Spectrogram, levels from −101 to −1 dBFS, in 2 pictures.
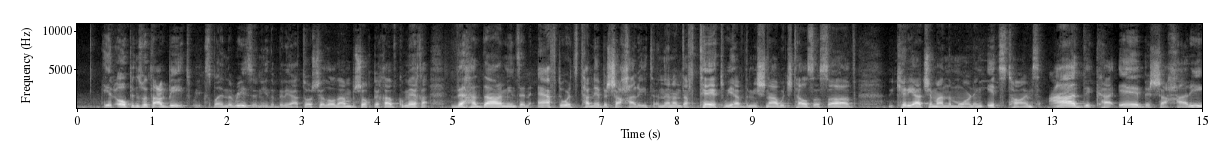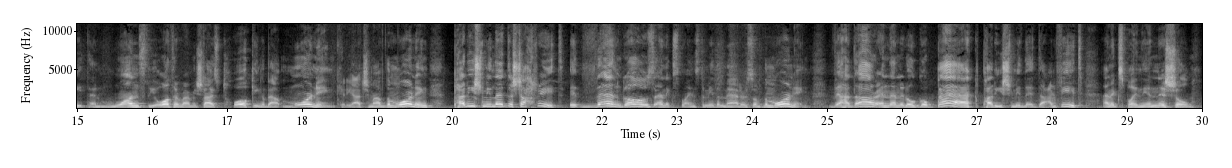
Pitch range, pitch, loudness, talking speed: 120-195 Hz, 140 Hz, -23 LUFS, 165 wpm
